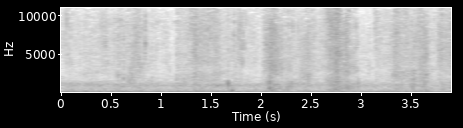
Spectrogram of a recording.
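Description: Footsteps walk through a park, soft and steady on the ground, faint under a constant outdoor hiss throughout.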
